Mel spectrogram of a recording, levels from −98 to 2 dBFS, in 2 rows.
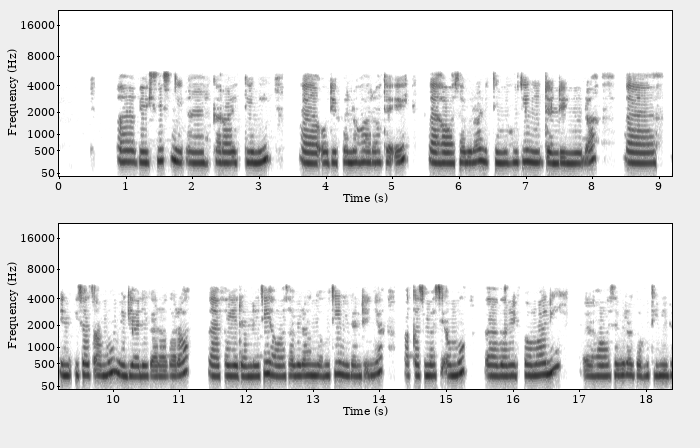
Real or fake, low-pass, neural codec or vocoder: real; 5.4 kHz; none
